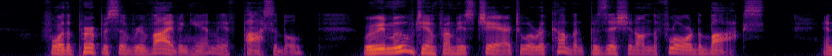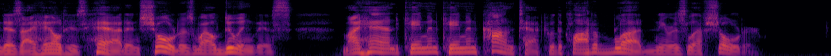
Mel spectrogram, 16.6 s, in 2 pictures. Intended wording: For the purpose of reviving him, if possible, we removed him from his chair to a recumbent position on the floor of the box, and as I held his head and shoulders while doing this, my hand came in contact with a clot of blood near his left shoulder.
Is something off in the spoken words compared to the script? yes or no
yes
